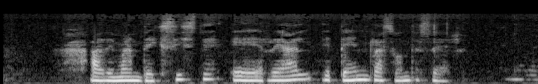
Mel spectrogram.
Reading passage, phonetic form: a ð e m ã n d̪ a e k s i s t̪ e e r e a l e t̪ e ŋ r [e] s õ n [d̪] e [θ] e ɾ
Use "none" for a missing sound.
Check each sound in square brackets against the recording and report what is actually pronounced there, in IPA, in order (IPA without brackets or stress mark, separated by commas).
a, d̪, s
